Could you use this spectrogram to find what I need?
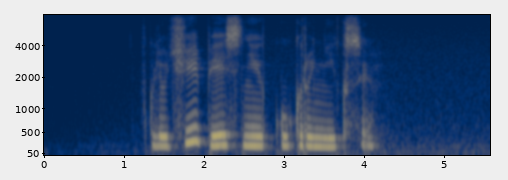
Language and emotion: Russian, sad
